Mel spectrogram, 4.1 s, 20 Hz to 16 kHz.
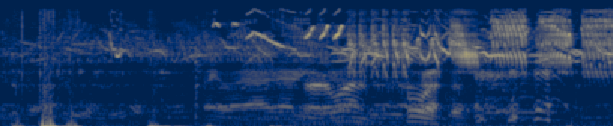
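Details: Twa-twa during a singing race at New Amsterdam, Berbice, Guyana, 2024; after people's talk and thuds, sweeping whistles lead into fast buzzy trills that keep going to the end.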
